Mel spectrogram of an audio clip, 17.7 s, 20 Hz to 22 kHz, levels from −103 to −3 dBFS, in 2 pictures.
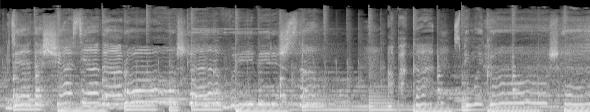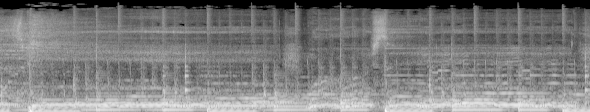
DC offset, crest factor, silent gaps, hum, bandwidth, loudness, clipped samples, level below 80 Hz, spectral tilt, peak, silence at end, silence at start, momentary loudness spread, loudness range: under 0.1%; 14 dB; none; none; 18.5 kHz; -17 LUFS; under 0.1%; -24 dBFS; -5 dB/octave; -2 dBFS; 0 s; 0 s; 5 LU; 3 LU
